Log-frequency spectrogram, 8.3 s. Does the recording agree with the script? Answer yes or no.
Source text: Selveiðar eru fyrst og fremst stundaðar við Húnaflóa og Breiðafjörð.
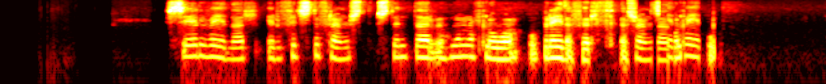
no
